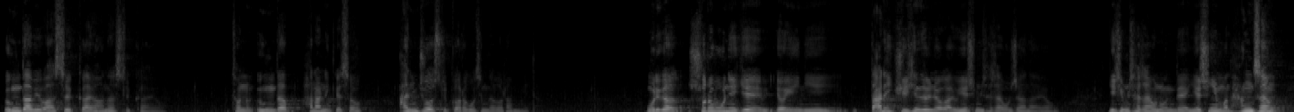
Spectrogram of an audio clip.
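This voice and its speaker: A male pastor with a high-pitched voice preaches a Sunday morning sermon in his church. He retells scripture stories in a lively way, slipping into the voices of the people he quotes and often turning to the congregation with a quick "예?" to check they are following. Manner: storytelling preacher acting out quoted voices, frequent "예?". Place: church sanctuary.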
